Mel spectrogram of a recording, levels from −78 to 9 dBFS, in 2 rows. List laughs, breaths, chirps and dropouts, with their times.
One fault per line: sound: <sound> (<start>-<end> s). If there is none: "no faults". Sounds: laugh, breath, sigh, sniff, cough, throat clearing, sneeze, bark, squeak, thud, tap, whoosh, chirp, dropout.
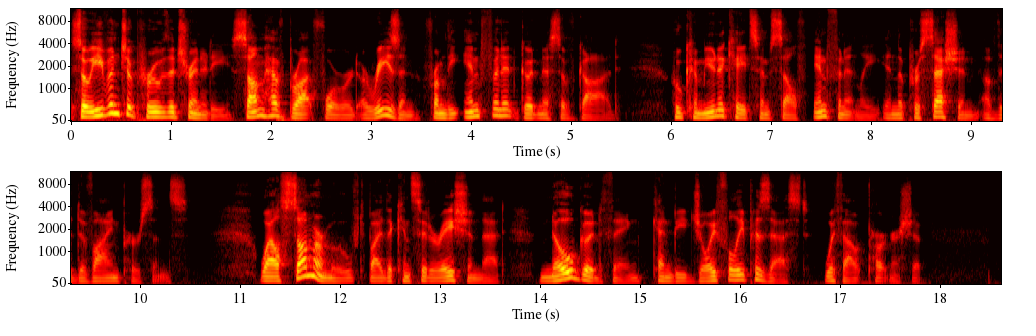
no faults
